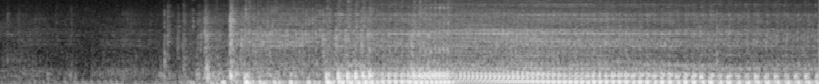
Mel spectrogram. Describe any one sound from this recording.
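A dirt bike's engine revs loudly up close.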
